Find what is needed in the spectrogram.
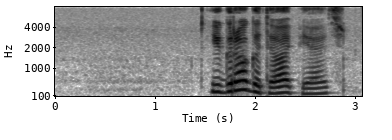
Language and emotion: Russian, neutral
